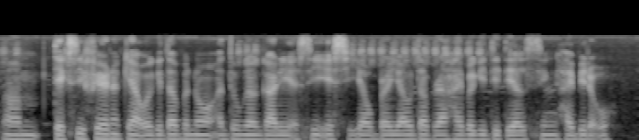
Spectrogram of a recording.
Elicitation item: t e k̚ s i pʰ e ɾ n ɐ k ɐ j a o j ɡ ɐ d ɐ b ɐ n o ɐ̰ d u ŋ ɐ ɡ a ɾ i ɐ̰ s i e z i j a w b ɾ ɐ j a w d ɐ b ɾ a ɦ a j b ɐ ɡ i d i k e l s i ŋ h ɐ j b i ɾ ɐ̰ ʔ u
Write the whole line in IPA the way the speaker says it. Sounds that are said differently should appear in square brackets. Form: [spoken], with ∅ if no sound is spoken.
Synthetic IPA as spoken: t e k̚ s i pʰ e ɾ n ɐ k ɐ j a o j ɡ ɐ d ɐ b ɐ n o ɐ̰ d u [ɡ] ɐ ɡ a ɾ i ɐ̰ s i e [s] i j a w b ɾ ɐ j a w d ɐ b ɾ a ɦ a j b ɐ ɡ i d i [t] e l s i ŋ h [a] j b i ɾ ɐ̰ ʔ u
